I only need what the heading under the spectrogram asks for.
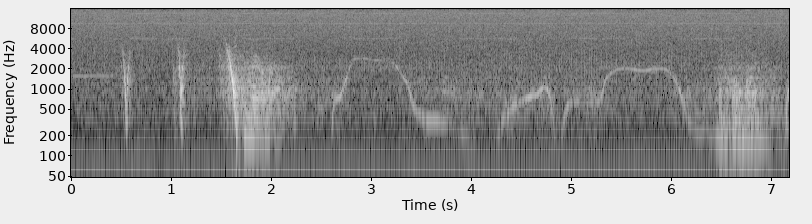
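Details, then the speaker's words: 1934 Atwater Kent 944 vacuum tube radio, recently restored, during checkout: loud whistles sweep up and down in pitch over the station audio, a heterodyne squeal on every incoming signal. Owner suspects the alignment needs tweaking. "terrible heterodyne on every incoming signal."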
